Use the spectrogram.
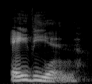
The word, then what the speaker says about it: Avian: Avian, like the species of birds, like the bird species. An acronym, the letter is AVN. Avian Alia, like the late singer.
